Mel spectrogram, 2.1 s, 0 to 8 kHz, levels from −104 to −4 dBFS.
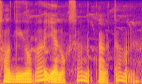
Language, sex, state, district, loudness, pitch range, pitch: Garo, male, Meghalaya, South Garo Hills, -16 LUFS, 85-130 Hz, 95 Hz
